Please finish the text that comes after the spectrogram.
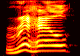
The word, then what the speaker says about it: Rahel: perfect so it's spelt it's basically is it rachel without the c yes exactly right okay i want to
